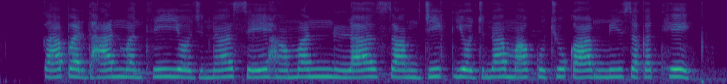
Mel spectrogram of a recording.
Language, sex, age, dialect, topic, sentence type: Chhattisgarhi, female, 18-24, Western/Budati/Khatahi, banking, question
